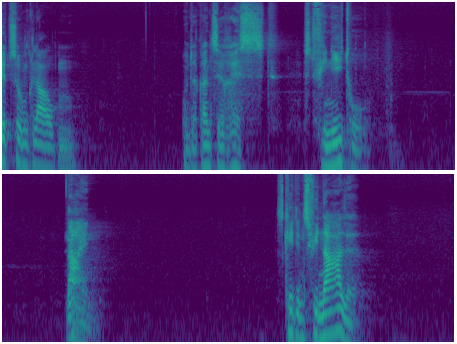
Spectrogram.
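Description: A middle-aged man speaks calmly into a microphone in short phrases with pauses.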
